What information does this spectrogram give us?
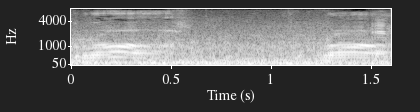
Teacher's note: there whereas an Arabic it's way more in the front and the raw you can hear that it's rolled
